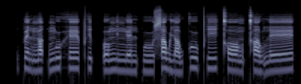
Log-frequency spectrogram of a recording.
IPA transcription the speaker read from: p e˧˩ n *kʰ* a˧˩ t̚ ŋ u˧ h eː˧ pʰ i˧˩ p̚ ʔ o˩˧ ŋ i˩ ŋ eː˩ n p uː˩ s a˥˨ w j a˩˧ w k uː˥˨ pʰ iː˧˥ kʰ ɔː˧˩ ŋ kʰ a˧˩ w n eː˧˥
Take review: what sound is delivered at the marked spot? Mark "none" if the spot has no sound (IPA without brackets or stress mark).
ŋ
